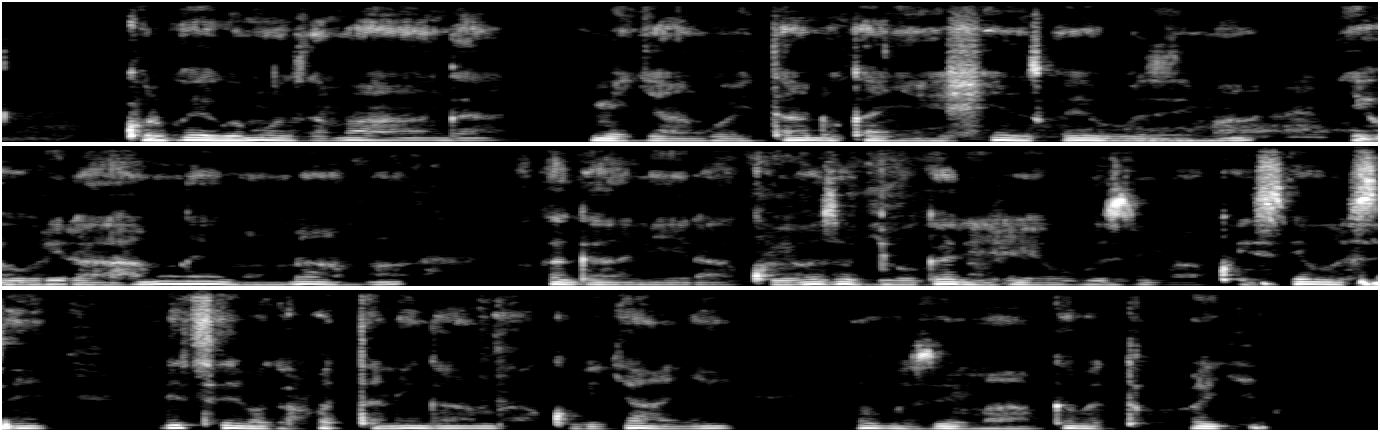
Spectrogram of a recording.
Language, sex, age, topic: Kinyarwanda, male, 18-24, health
